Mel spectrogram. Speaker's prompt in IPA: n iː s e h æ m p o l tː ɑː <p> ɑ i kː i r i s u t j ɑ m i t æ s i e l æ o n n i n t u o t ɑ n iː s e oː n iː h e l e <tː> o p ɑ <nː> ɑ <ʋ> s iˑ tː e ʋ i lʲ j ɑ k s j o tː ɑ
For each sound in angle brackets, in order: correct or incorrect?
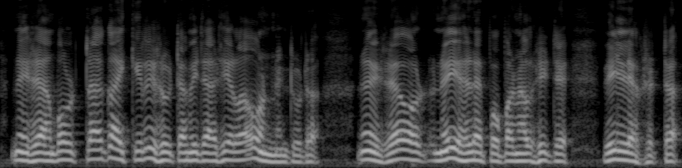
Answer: incorrect: k, incorrect: pː, correct, correct

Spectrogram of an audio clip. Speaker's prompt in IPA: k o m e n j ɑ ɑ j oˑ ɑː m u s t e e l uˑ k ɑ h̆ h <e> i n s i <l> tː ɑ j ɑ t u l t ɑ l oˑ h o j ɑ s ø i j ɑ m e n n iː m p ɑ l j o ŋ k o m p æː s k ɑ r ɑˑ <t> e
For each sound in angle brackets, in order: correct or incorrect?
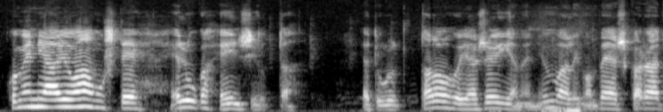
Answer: correct, correct, correct

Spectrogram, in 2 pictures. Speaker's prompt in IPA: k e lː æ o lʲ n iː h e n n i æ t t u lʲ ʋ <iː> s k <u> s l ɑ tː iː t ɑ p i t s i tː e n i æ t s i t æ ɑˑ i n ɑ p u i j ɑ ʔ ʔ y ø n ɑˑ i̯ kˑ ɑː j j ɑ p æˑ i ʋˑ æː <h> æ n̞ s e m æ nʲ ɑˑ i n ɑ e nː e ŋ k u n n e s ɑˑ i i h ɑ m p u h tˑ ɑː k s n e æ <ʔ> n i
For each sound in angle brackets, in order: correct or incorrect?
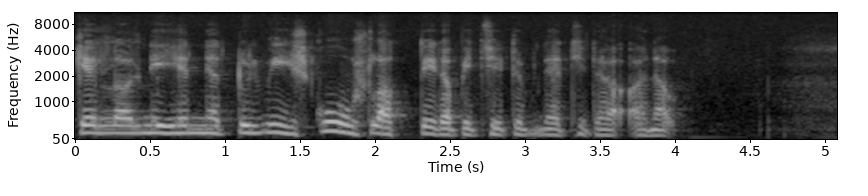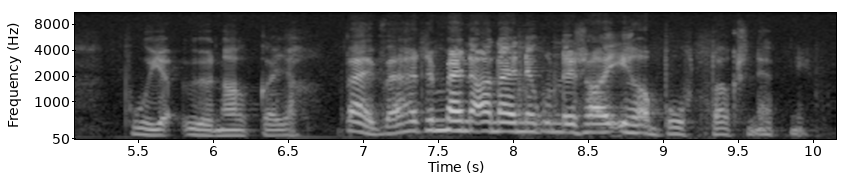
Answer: correct, incorrect: uː, correct, incorrect: t

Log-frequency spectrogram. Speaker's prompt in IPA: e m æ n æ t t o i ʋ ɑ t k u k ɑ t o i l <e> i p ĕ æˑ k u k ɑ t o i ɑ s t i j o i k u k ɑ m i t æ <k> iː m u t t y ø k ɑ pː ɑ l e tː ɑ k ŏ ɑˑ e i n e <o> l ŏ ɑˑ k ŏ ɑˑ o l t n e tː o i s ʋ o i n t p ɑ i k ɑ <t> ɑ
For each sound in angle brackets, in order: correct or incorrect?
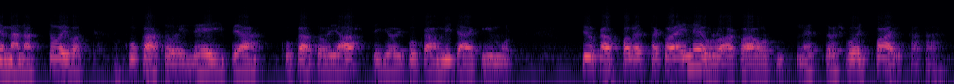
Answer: correct, correct, incorrect: u, correct

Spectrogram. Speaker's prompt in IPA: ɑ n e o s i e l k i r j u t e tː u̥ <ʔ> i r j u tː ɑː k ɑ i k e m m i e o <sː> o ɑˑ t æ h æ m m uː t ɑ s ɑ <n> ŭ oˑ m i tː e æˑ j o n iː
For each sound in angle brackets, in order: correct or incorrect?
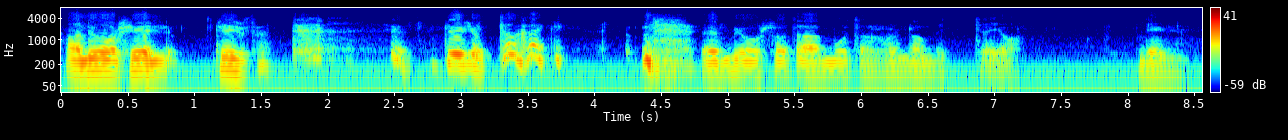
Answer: incorrect: k, correct, incorrect: nː

